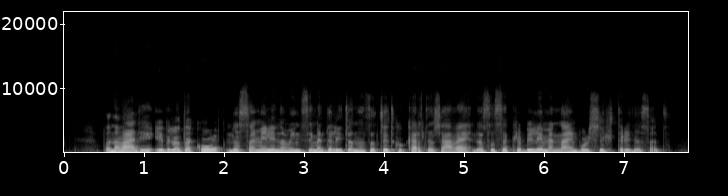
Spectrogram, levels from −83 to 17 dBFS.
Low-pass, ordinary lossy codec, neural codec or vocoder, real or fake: 19.8 kHz; none; codec, 44.1 kHz, 7.8 kbps, DAC; fake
